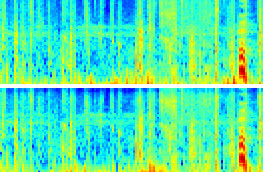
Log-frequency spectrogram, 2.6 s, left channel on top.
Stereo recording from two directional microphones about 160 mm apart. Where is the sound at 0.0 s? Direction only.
5° left (ahead or behind).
